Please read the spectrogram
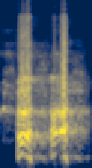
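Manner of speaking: high, loud burst of laughter; real amused cackle. Real, not acted. Laughing at criticism of accent.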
